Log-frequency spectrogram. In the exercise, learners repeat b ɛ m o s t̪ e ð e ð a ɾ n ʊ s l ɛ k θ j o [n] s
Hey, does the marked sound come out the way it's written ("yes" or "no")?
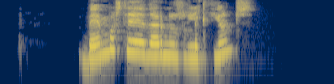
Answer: yes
